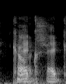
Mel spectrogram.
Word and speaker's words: Koch: Mayor, I think it was Mayor Coach, how do you say his name? I don't know. Whatever. – Koch.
